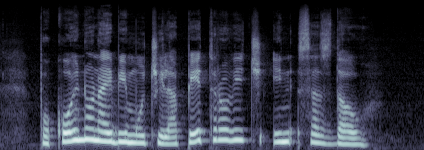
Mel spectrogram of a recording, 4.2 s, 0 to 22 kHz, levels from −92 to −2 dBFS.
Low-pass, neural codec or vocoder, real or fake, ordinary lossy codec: 19.8 kHz; vocoder, 44.1 kHz, 128 mel bands, Pupu-Vocoder; fake; none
